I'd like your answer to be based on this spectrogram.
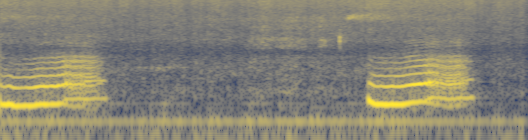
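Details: Two loud, buzzing, whistly snores about three and a half seconds apart over a low hum, from a sleeping Scottish Fold cat whose owner wonders why it snores so much.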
